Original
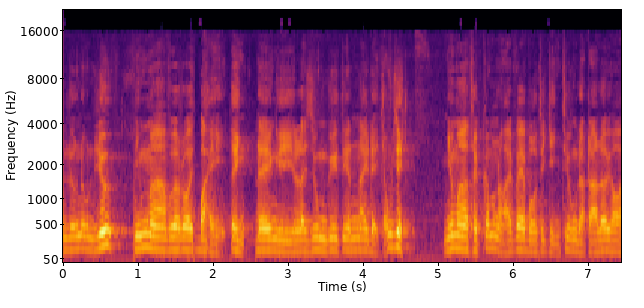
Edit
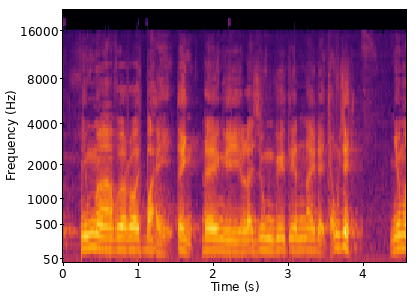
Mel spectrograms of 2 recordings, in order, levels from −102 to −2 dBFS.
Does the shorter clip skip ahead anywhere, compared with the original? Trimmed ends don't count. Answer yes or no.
no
